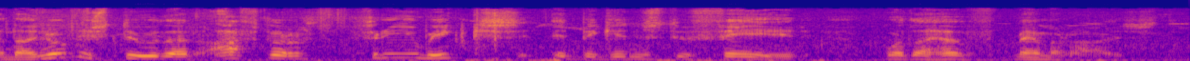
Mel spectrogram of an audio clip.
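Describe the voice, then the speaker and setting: A man talks at a fairly slow pace with a fairly high pitch and very wide pitch swings. Noticeable background noise runs beneath his voice. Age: 80s+. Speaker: poetry enthusiast. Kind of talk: interview.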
